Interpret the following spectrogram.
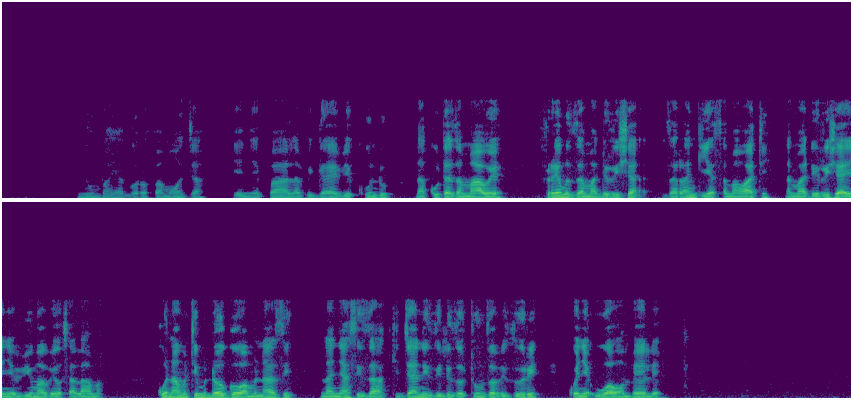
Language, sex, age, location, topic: Swahili, male, 25-35, Nairobi, finance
